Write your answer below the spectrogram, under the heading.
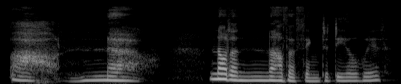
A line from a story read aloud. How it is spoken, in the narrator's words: she sighs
